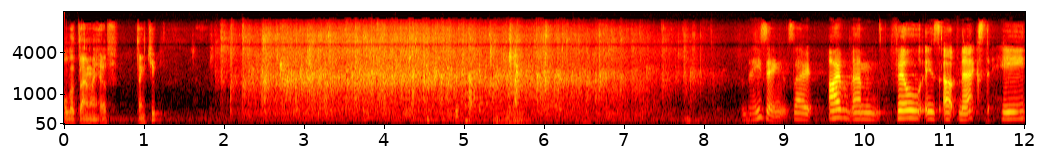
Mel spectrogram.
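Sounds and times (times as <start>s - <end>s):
audience applauding: 1.9s - 8.2s.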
